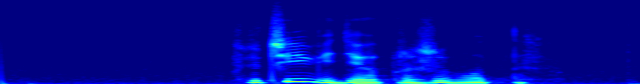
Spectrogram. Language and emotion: Russian, neutral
